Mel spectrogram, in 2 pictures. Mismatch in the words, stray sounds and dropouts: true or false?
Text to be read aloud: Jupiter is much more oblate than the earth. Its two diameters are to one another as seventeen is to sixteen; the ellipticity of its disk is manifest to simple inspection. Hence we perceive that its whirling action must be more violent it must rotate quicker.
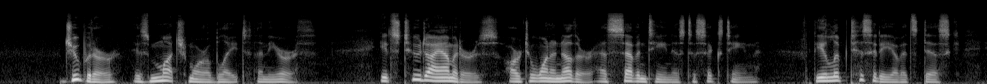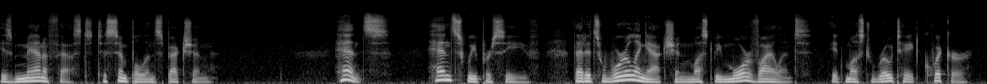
true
